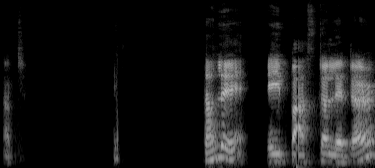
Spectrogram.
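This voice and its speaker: Patient, bright-voiced man teaching a class. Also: fairly high pitch, expressive, slow pace. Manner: patient, step-by-step, checks understanding. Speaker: language teacher. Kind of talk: online class explaining pronunciation rules.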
